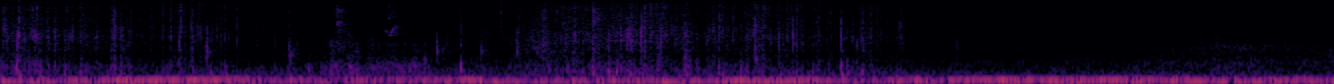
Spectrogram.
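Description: Hands scoop and crush handfuls of a white SPRI gym chalk (magnesium carbonate) powder pile in a black dish, with fingertips pressing and crumbling the powder. Dense, crunchy crinkling and crumbling runs continuously with bright, gritty texture over a steady low hum.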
